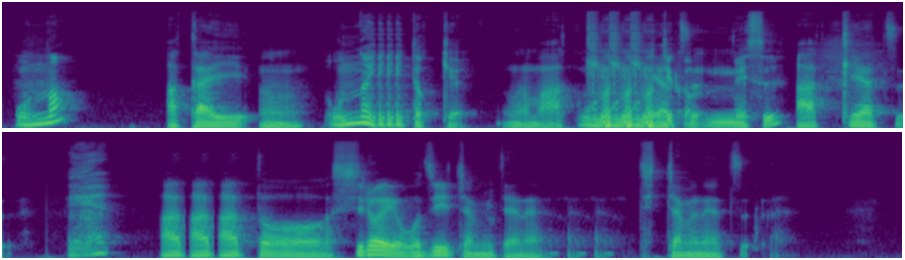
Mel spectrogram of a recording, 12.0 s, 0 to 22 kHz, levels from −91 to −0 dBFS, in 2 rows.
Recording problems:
audio stuttering; 4 times, first at 2.5 s

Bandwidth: 15.5 kHz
